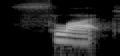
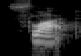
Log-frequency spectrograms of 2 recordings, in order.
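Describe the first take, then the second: First: "slot" stretched so each sound shows; blended slowly. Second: Said in the usual way. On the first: Shown as a demonstration.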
